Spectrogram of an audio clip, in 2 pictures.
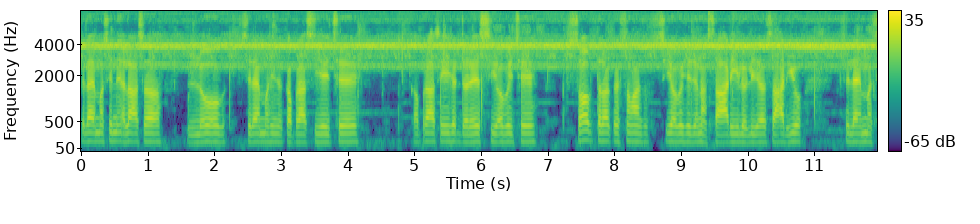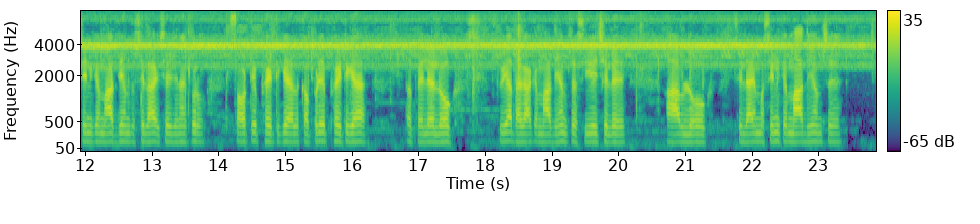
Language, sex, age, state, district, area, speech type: Maithili, male, 18-30, Bihar, Madhubani, rural, spontaneous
